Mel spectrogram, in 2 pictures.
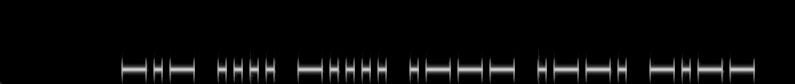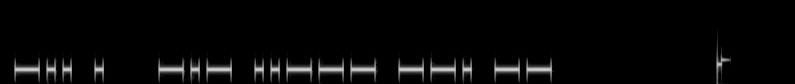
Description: Morse code, heard as a keyed tone, about 16 wpm, 700 Hz. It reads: KH6JPY DE K2GM
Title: USA Callsign DE Callsign 15wpm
